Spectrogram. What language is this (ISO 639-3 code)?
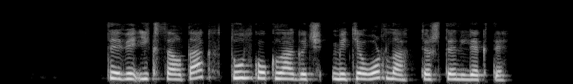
chm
